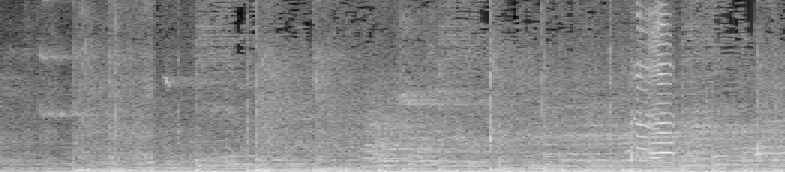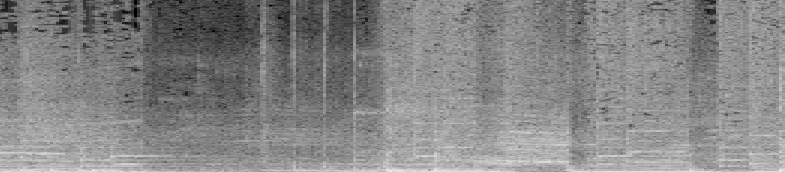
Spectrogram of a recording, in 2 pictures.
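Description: Indoor volleyball game: ball contacts and thuds on the gym floor, with a few short high squeaks from sneakers on the court. Instrumental background music with a beat runs underneath.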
